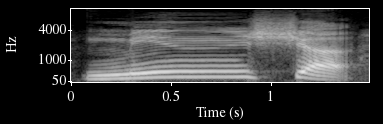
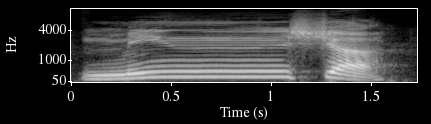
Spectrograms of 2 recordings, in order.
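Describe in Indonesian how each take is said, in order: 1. Bunyi n tersembunyi, disengaukan, dan bergerak menuju sh. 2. Bunyi n tersembunyi, disengaukan, dan bergerak menuju sh.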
